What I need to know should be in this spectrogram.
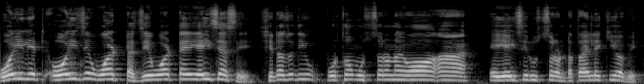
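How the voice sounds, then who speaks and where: A man's voice: high-pitched, steady tone, fast talker, a little mellow. A man teaching an online grammar lesson. He asks questions, answers them himself and repeats key words.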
